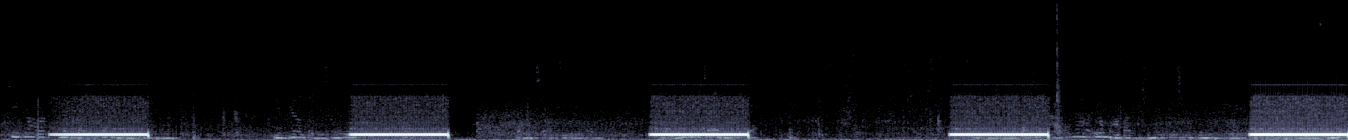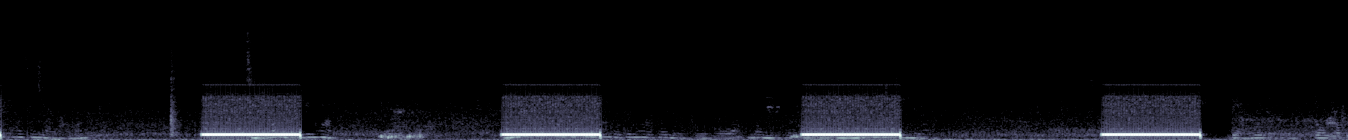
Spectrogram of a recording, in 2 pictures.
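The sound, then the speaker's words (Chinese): A phone ringback tone on a third call attempt repeats about ten times at a steady pace, each steady tone burst lasting over a second with pauses between, while faint murmuring voices continue underneath and no one answers before the call goes to voicemail. “好了，刚刚那个我们也试三次，我们再试第三次吧。他刚第三次 pick up 的嘛，对不对？”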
